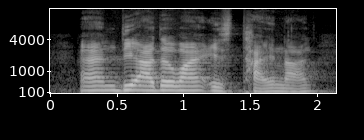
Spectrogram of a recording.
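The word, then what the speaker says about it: Tainan: the other one is thaan and is the Chinese pronunciation of this Chinese word and this Chinese word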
